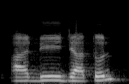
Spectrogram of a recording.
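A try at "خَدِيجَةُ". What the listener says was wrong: Khadi. Itu kho. Khadijatu. Setiap nama perempuan tidak boleh tanwin, ya. Setiap nama perempuan kaidahnya tidak boleh tanwin. Khadijatu.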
